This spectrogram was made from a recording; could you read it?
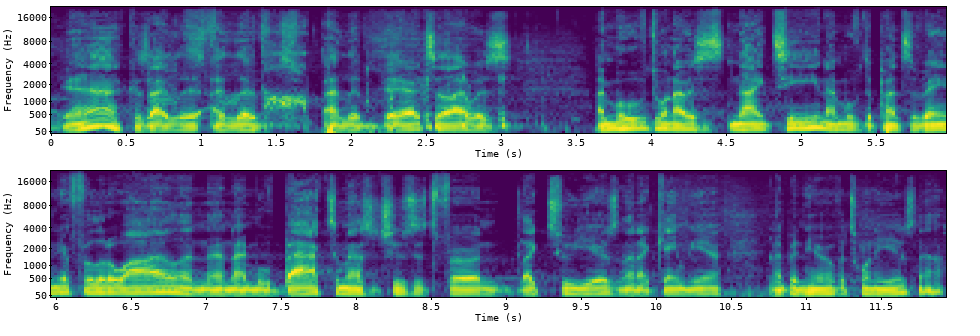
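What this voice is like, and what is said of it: Boston and Brooklyn combined accent. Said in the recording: “It was very ... Boston, ... enunciated. ... Brooklyn way. ... Brooklynism. ... My accent now is very Boston Brooklyn combined. ... Tough guy.”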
